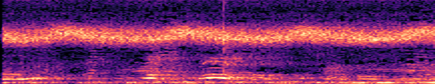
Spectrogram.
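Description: A steady high-pitched insect chorus, with faint distant voices calling now and then.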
